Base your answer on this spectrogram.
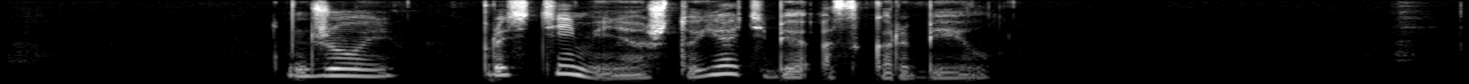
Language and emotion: Russian, sad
